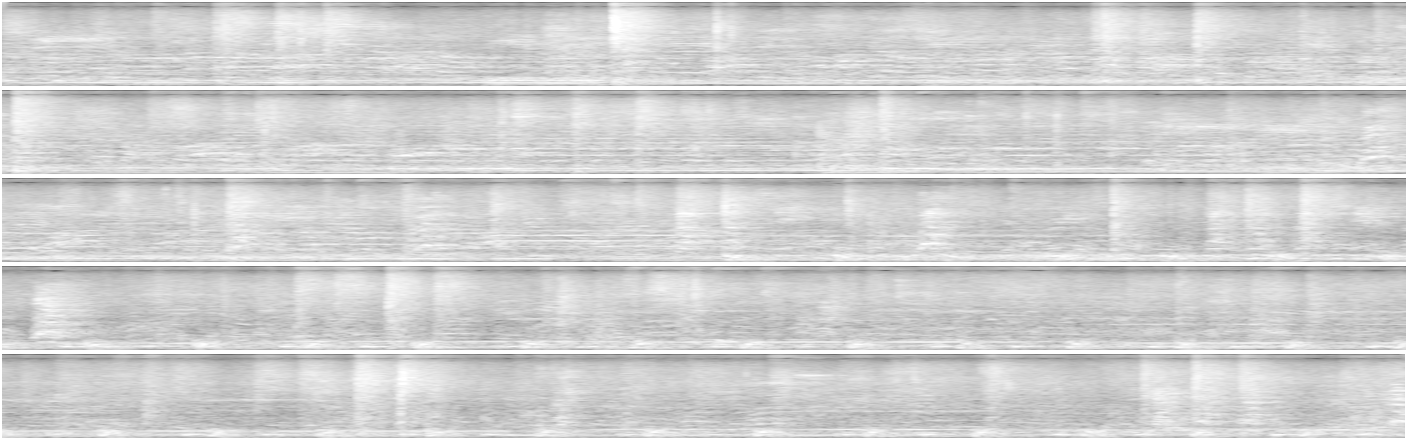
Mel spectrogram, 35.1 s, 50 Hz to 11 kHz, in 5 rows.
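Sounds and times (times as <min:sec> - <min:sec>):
background music: 0:00.0 - 0:35.0
many voices talking: 0:00.0 - 0:35.0.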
